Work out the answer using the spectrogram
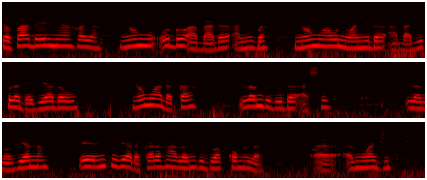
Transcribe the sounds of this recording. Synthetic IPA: t̪ə˨ɸə˦a˨ɖə˦je˦ɲə̃˦xə˦ja˨ | ɲɔ̃˦ŋũ˦wʔo˦ɖo˦a˨ba˨ɖə˦ʔa̰˨ɲĩ˦ɡ͡ba˦ | ɲɔ̃˦ŋũ˦a˨wo˦nɔ̃˨a˨ɲĩ˦ɖə˦a̰˨ba˨d͡ʑi˦k͡plə˦ɖə˨vi˦a˨ɖə˦wo˦ | ɲɔ̃˦ŋũ˦a˨ɖə˨ka˦ | lə˦ŋũ˦ɖu˨ɖu˨ɖə˦ʔa̰˨si˦ | lə˨nɔ̃˨vi˦a˦nã˦m | e˦je˦ŋũ˦t͡ʃu˦vi˦a˨ɖə˨ka˦ɖə˦ɦã˦lə˨ŋũ˦ɖu˨ɖu˦a˨kɔ˦mlə˨ | ə̰˨ŋũ˦a˨d͡ʑi˦

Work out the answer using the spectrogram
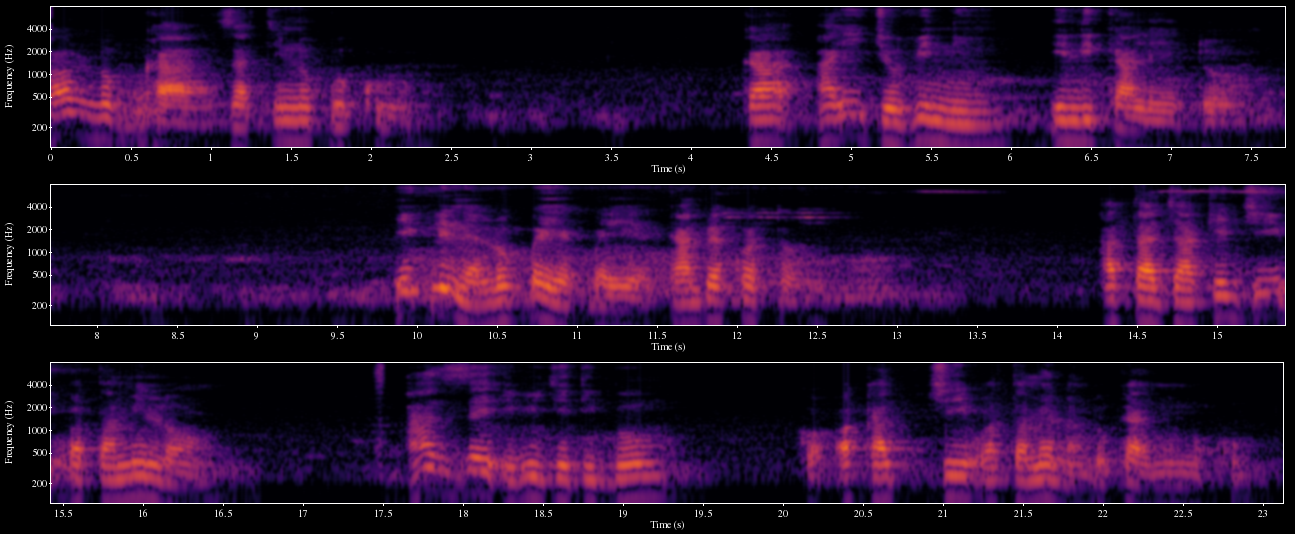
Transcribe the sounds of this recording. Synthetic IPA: ɔ˦lo˦kʰa̰˨za˨t̪i˦nõ˦k͡po˨kʰu˦ | ka˦a˨ji˦d͡ʒo˨vi˦nĩ˦e˦li˦ka˨lɛ˨ɖɔ˨ | e˦kli˦nɛ̃˨lo˦k͡pɛ˦jɛ˨k͡pɛ˨jɛ˨ka˨ɖo˦ɛ˦kɔ˦t̪ɔ̰˨ | a˨t̪a˨d͡ʒa˨ke˦d͡ʒi˦wa̰˨t̪a˨mẽ˦lɔ̃˨ | a˦ze˦ʔe˨vi˦d͡ʒe˨ɖi˨ɡ͡bo˦ | kɔ̰˨ʔɔ̰˦ka˦d͡ʒi˦wʔa̰˨t̪a˨mẽ˦lɔ̰̃˨lo˦ka˦e˨nũ˦nũ˦kṵ˦

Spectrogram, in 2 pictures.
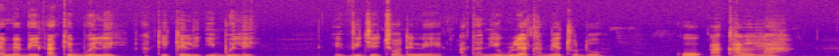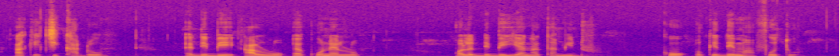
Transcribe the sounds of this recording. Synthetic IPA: ɛ˨mɛ˨bɪ˦ʔa˨kɪ˦bu˨e˨le˨ | a˨kɪ˦ke˦lɪ˨ʔi˨bu˨e˨le˨ | e˨vi˦d͡ʒe˦t͡ʃɔ˨dɪ˨nɪ˦a̰˨t̪a̰˨nɪ̰˨˦ḛ˦ɡe˦a˨t̪a˨mɪ̃˨˦ɛ˦t̪ʊ˨dʊ˦ | kʊ˦a˨ka˦la˦ | a˨kɪ˦t͡ɕi˦kʰa˨dʊ˦ | ɛ˨dɪ˨bɪ˦a̰˨lʊ˦ɛ˦kʊ˦nɛ̃˨lʊ˦ | ɔ˦lɪ˨dɪ˨bɪ˦ja˦nã˦t̪a˨mi˦du˨ | kʊ˦ɔ˦ke˦de˦mã̰˨fo˦t̪o̰˨

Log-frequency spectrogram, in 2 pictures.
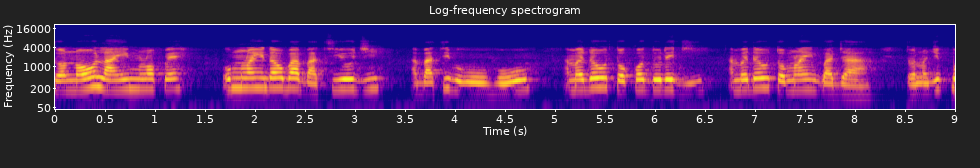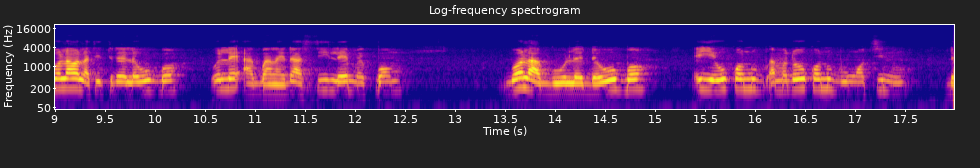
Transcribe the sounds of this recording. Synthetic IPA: t̪ɔ˨nɔ̃˨wo˦la˨ɲĩ˦mlɔ̃˦ɸɛ˦ | wo˦mlɔ̃˦ɲĩ˦ɖa˦wo˦ba˦ba˨t̪i˦wo˦d͡ʑi˦ | a̰˨ba˨t̪i˦vo˨bo˨wo˨vo˨wo˦ | a̰˨mẽ˨ɖe˦wo˦t̪ɔ˨kɔ˦d̪o˦ɖe˦d͡ʑi˦ | a̰˨mẽ˨ɖe˦wo˦t̪ɔ˨ml̃ã˦ɲĩ˦ɡ͡ba˨d͡ʒa˨ | t̪ɔ˨nɔ̃˨d͡ʑi˦k͡pɔ˦la˦wo˦la˨t̪i˨t̪ɾɛ˨lɛ˨wo˦ɡ͡bɔ˦ | wo˦le˦ʔa˨ɡ͡ba˨lã˨ɛ˨ɖa˦˨si˦lɛ˨˦mɛ̃˨k͡pɔ˦m | ɡ͡bɔ˦la˨ɡo˨lɛ˨ɖɛ˨wo˦ɡ͡bɔ˦ | ḛ˦je˦wo˦a˨me˨ɖe˦wo˦kɔ˦nũ˦bu˨ŋɔ̃˨t̪i˦nũ˨

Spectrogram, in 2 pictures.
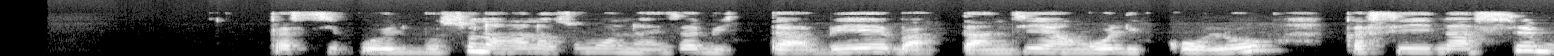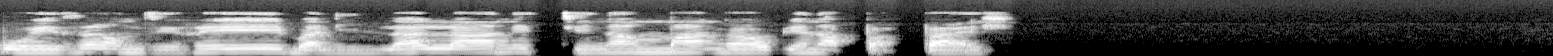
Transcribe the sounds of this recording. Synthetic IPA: ka˨si˨po˨li˨bo˨so˦na˨ŋa˦na˨zo˦mɔ˦na˨e˨za˦bi˨ta˨be˦ba˨ta˨ndi˦ja˨ŋɡo˦li˨ko˨lo˦ka˨si˨na˨se˦bo˨e˨za˦˨ndi˨ʁe˦ba˨li˨la˦la˦ne˦ti˨na˦ma˦ŋɡa˦o˨bjɛ˦na˨pa˨pa˦i˨

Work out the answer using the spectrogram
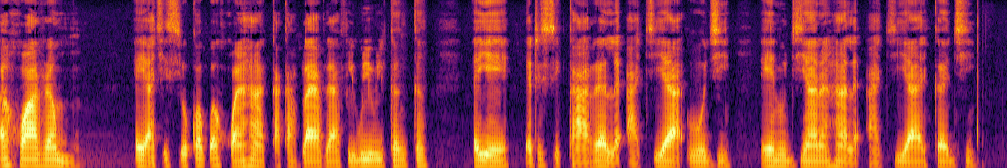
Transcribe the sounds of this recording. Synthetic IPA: ə˦xɔ˦a˨ɖə˦mũ˨ | e˦jɛ˦a˨t͡ɕi˦si˨wo˦kɔ˦ɡ͡bə˦xɔ˨˦a˦ɦã˦ka˦ka˨ɸla˦ja˨ɸle˦a˨fli˦wli˦wli˦kə˦ŋ̩˦kə̃˦ | e˦je˦ | e˨tɾi˦si˨ka˨ɖə˦lə̰˨ʔa̰˨t͡ɕi˦a˦wo˦d͡ʑi˦ | e˦je˦nũ˦d͡ʑi˦a˨ɖə˦ɦã˦lə̰˨a˨t͡ɕi˦a˦kə˦d͡ʑi˦

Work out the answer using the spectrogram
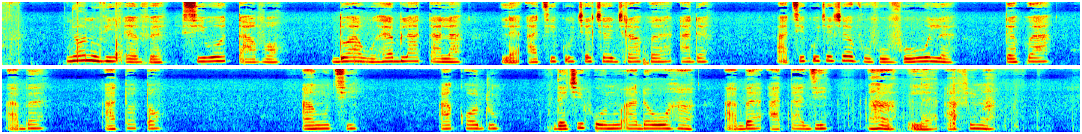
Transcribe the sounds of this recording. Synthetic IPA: ɲɔ̃˦nũ˦vi˦ʔɛ˨vɛ˨si˨wo˦t̪a˨vɔ˨ | d̪o˦a˦wu˨ɦɛ˦bla˦t̪a˨la˦ | lɛ̰˨ʔa˨t̪ʰi˦ku˦t͡ʃɛ˦t͡ʃɛ˦d͡ʒɾa˦ɸɛ˦a˨ɖɛ˦ | a̰˨t̪i˦ku˦t͡ʃɛ˦t͡ʃɛ˦vo˨vo˨vo˨wo˦lɛ˨ | t̪ɛ˨ɸɛ˦a˦ | a̰˨bɛ˦ | a˨t̪ɔ˦t̪ɔ˦ | a˨ŋũ˦t͡ɕi˦ | a˨kɔ˦ɖu˦ | d̪ɛ˨t͡ɕi˦ɸu˦o˦nũ˦ʔa˨ɖɛ˦wo˦ɦã˦ | a̰˨bɛ˦a˨t̪a˦d͡ʑi˦ɦã˦lɛ˨a˨fi˦mã˦

